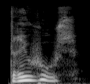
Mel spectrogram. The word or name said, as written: drivhus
